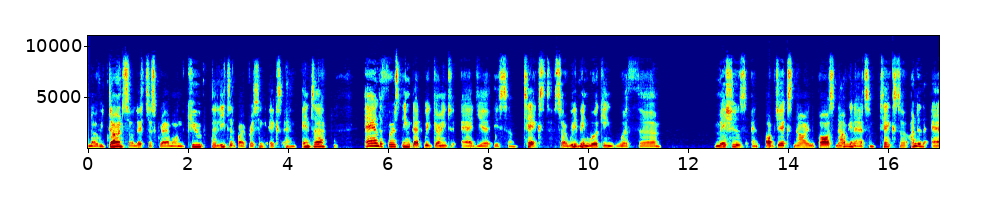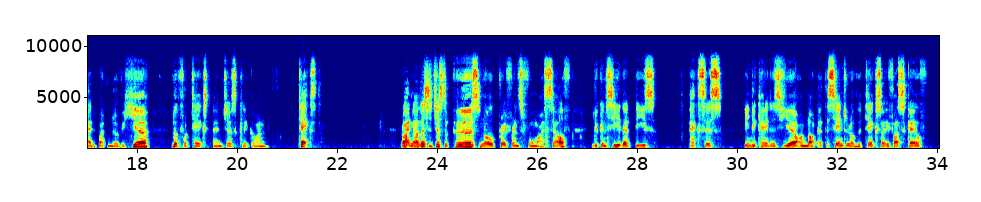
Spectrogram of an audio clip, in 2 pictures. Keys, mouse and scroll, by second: 1.0 click, 3.3 x, 17.7-20.8 drag.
